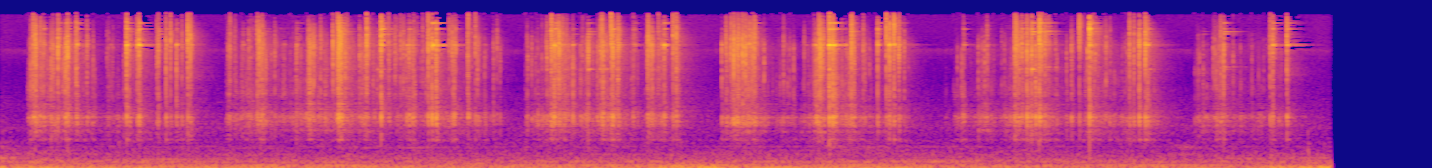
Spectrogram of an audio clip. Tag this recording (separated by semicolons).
stone; OWI; movement; assortment; scatter; bowl; glass; pebbles; decoration; rolling; rocks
